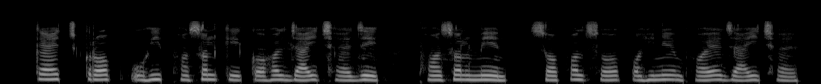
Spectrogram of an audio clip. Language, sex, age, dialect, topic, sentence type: Maithili, female, 18-24, Bajjika, agriculture, statement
